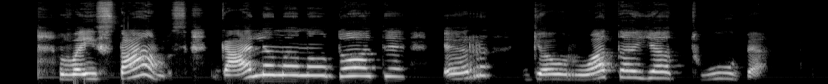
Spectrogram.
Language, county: Lithuanian, Vilnius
